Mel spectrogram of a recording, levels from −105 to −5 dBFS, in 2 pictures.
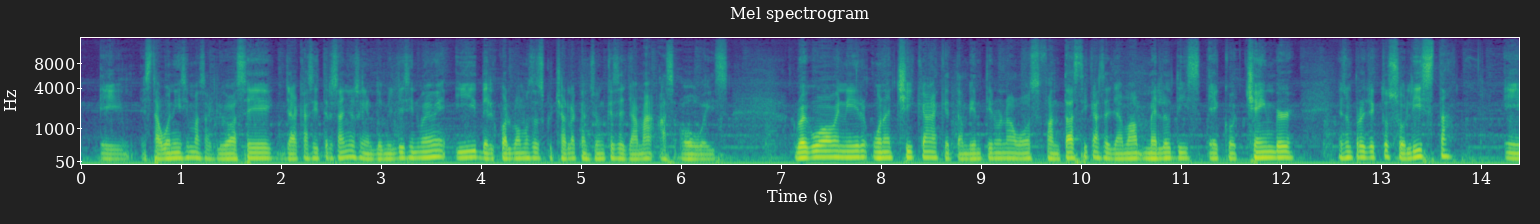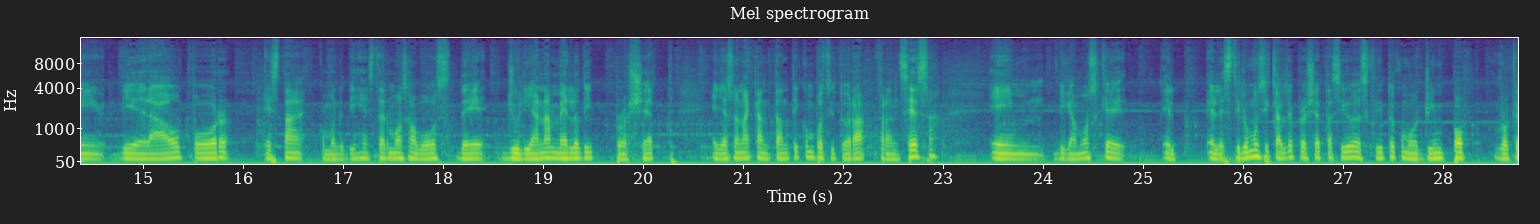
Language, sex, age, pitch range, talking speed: English, male, 20-39, 110-125 Hz, 175 wpm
